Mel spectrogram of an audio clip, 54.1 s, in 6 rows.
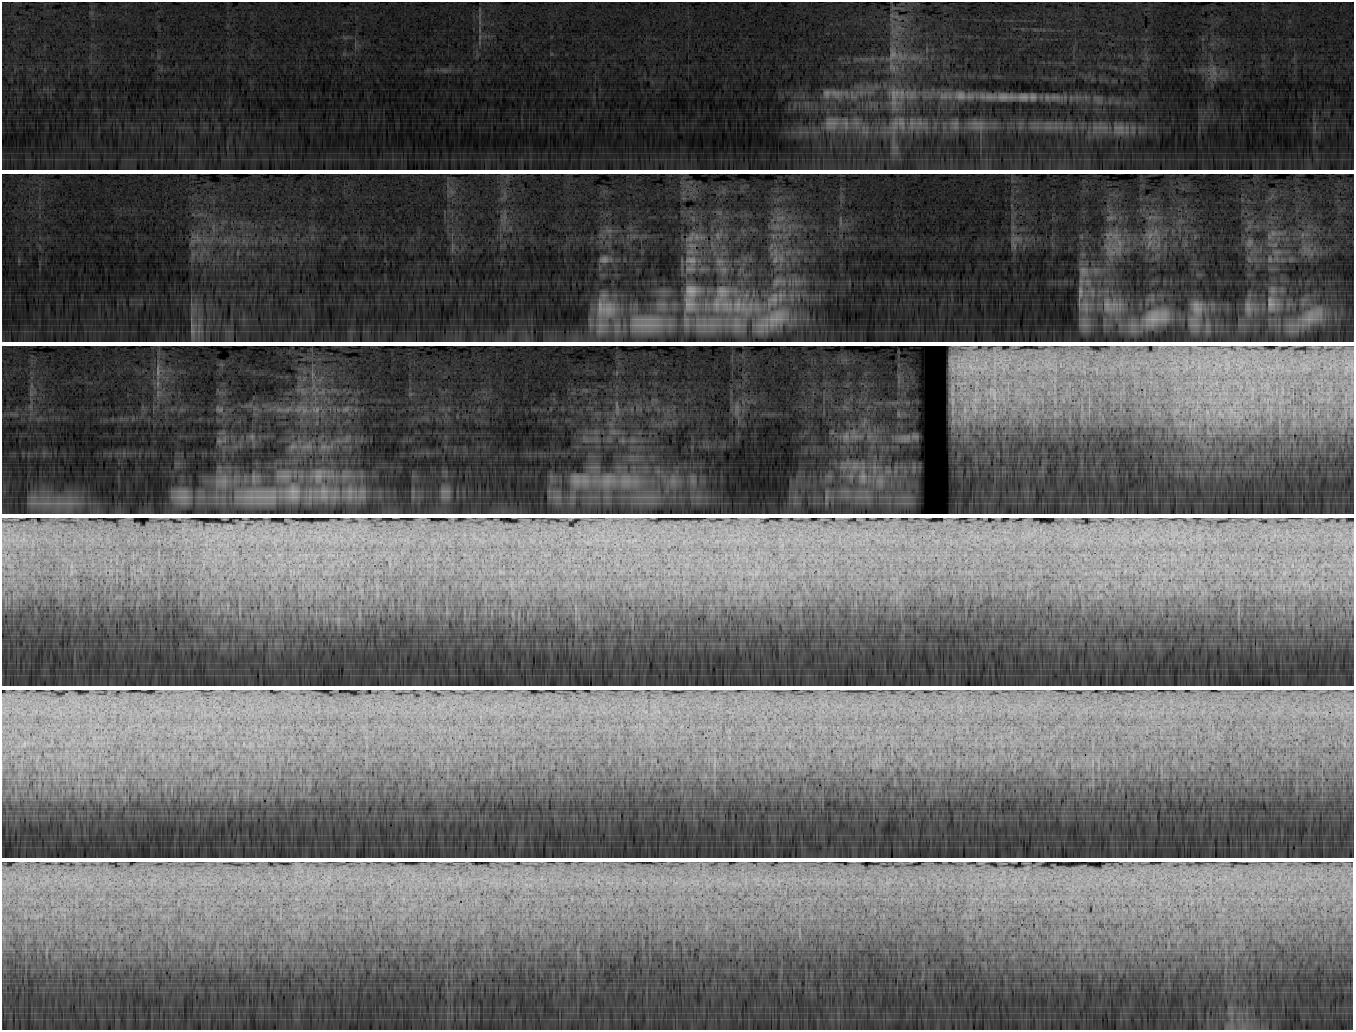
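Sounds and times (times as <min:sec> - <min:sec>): food frying in hot oil: 0:24.4 - 0:54.0.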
